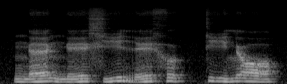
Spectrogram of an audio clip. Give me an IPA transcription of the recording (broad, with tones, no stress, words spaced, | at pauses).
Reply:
ŋɛ˩˧ŋe˩˧ xi˩˥re˩˥hʊ˦˨ kːi˦˨lʲɔ˦˨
